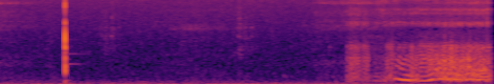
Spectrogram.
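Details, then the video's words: Napping chihuahua Dixie Belle, a four-year-old female pet, snoring: a sharp click early on, quiet breathing, then a long rattling, wheezy snore building over the last second. "HORRIFIC SNORE from a tiny lil puppy"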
